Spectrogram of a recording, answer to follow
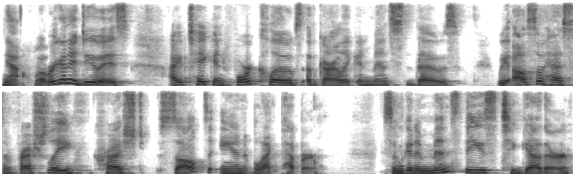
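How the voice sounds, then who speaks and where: A woman in a Southern US accent speaks at a fairly slow pace with lively intonation, on a very clean recording with a silent background. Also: medium pitch for a woman. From US South. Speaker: nutritionist and cooking teacher. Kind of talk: cooking tutorial. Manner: casual, conversational.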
